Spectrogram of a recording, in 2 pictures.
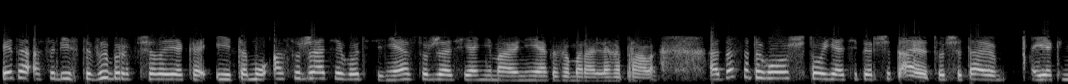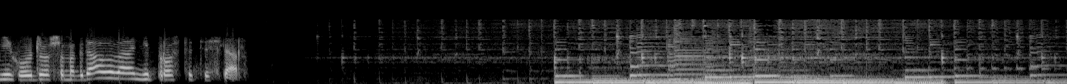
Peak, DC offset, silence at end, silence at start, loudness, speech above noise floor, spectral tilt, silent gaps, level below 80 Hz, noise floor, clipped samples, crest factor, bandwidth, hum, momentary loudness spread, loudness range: -6 dBFS; under 0.1%; 0 s; 0.05 s; -23 LUFS; 50 dB; -6 dB/octave; none; -32 dBFS; -72 dBFS; under 0.1%; 16 dB; 8.8 kHz; none; 7 LU; 7 LU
